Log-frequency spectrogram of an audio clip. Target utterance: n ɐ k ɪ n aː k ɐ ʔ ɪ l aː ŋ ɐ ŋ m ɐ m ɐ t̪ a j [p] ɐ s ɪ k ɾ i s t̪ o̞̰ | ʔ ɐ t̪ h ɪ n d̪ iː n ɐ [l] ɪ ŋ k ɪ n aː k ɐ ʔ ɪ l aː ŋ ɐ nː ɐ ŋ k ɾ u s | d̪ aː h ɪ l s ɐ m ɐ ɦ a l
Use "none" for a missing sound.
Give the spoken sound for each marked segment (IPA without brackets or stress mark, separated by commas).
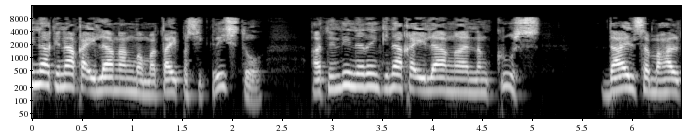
p, ɾ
